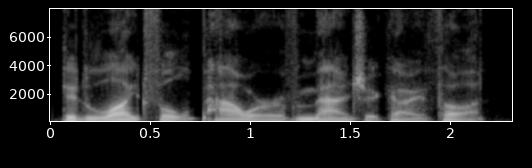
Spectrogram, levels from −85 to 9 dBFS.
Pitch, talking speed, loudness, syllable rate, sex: 85 Hz, 155 wpm, -21 LUFS, 4.7 syllables/s, male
